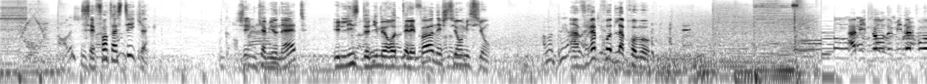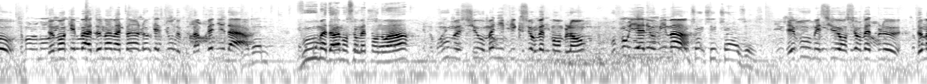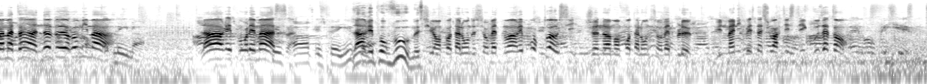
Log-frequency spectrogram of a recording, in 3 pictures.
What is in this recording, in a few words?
voiceover; Top Gear; MIMA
